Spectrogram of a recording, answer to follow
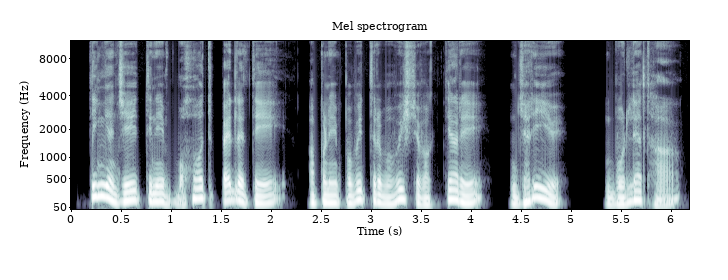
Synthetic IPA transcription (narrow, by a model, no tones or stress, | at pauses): t̪ɪ̃jãd͡ʒeːt̪ɪnẽbɐɔt̪pɛːlet̪e | ɐpɽ̃epɐʋɪt̪ɾəbʱɐʋɪʃjəʋɐk̚t̪jãɾe | d͡ʒʱɐɾie | boːljat̪ʰa̰ː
